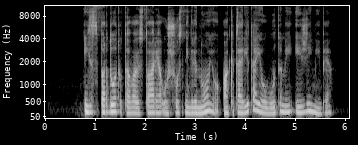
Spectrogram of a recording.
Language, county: Lithuanian, Alytus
